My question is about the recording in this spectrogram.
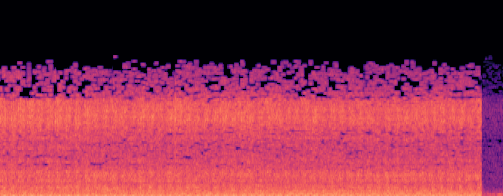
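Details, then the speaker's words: Vespa Matic scooter after repair of a sudden no-start, horn and headlight tested working with the engine running: steady, even putter at idle with no misses or hunting until switched off; everything normal. "alhamdulillah wah ini udah berhasil Oke Semua normal seperti biasa"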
